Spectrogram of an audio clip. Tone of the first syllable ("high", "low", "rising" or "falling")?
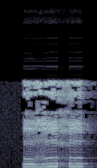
low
